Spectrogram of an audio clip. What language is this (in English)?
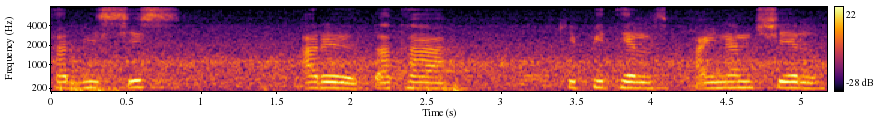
Bodo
